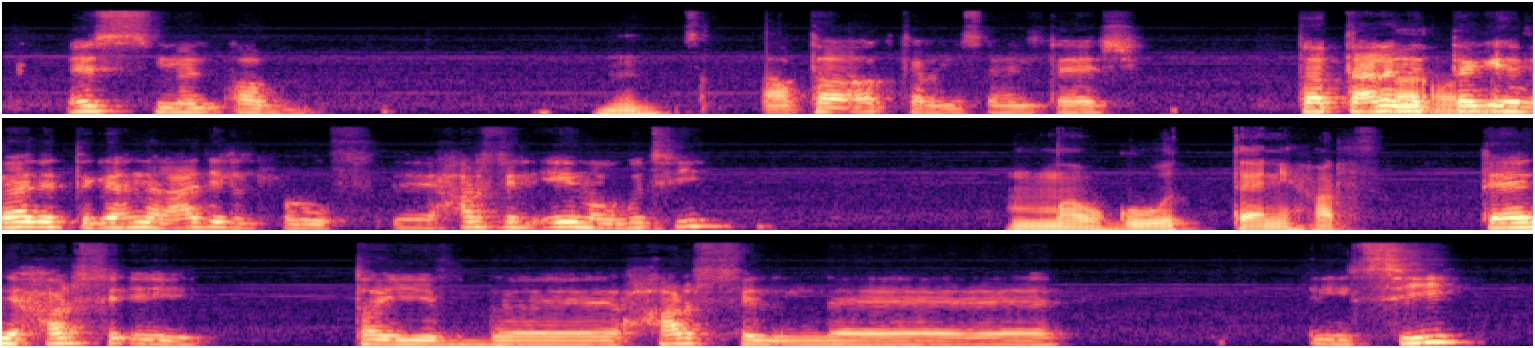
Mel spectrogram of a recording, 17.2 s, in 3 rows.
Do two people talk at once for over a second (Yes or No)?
No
